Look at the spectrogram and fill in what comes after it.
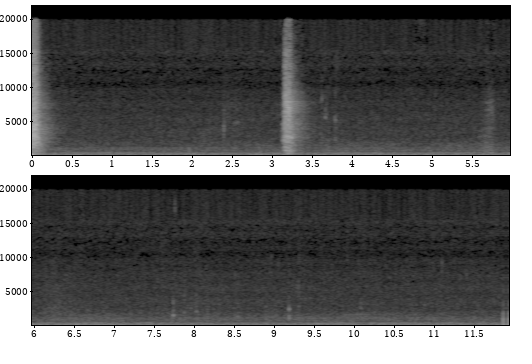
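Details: Quijote, a pet dog with a cold, sneezing indoors: two sharp, explosive bursts about three seconds apart, each fading quickly, followed by quiet room noise with a few faint soft clicks.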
